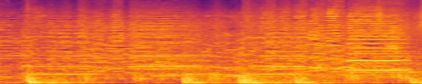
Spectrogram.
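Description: Live parade band music: a drum keeping the beat under a held melody from high instruments, with crowd voices mixed in.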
